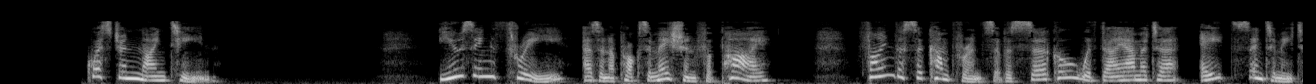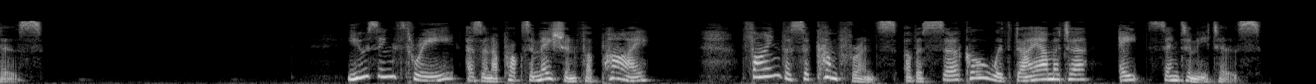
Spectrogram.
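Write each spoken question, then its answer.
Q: Using 3 as an approximation for pi, find the circumference of a circle with diameter 8 centimeters.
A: 24 cm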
